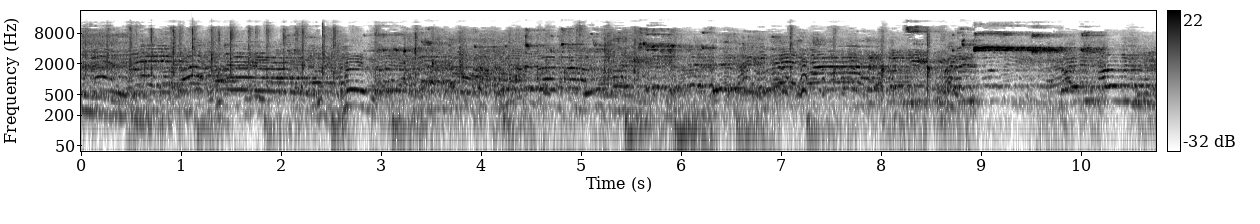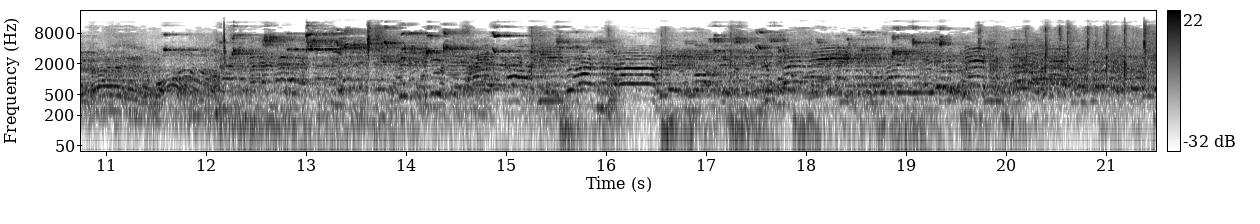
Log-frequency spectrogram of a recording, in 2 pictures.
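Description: A basketball being dribbled on a hardwood court, its bounces echoing in a gymnasium, under steady shouting from players and coaches.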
